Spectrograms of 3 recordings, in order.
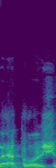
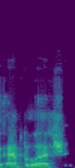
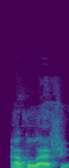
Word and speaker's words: Appalachia: captured the spirit of Appalachia and the spirit of America in her wonderful, wonderful book. By the way, it's not Appalachia, it's Appalachia. Appalachia.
